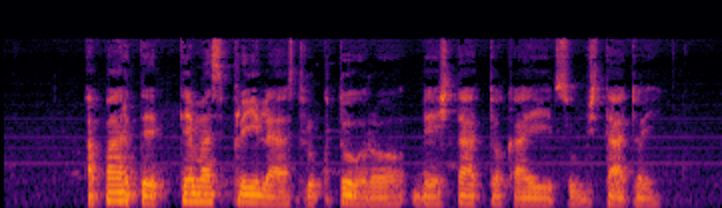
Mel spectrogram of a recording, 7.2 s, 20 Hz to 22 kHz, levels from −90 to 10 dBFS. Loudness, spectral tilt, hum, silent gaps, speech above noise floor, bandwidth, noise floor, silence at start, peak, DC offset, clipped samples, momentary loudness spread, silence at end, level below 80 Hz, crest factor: -20 LUFS; -5 dB/octave; none; none; 39 dB; 11.5 kHz; -59 dBFS; 0.85 s; -2 dBFS; under 0.1%; under 0.1%; 11 LU; 0.65 s; -46 dBFS; 20 dB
